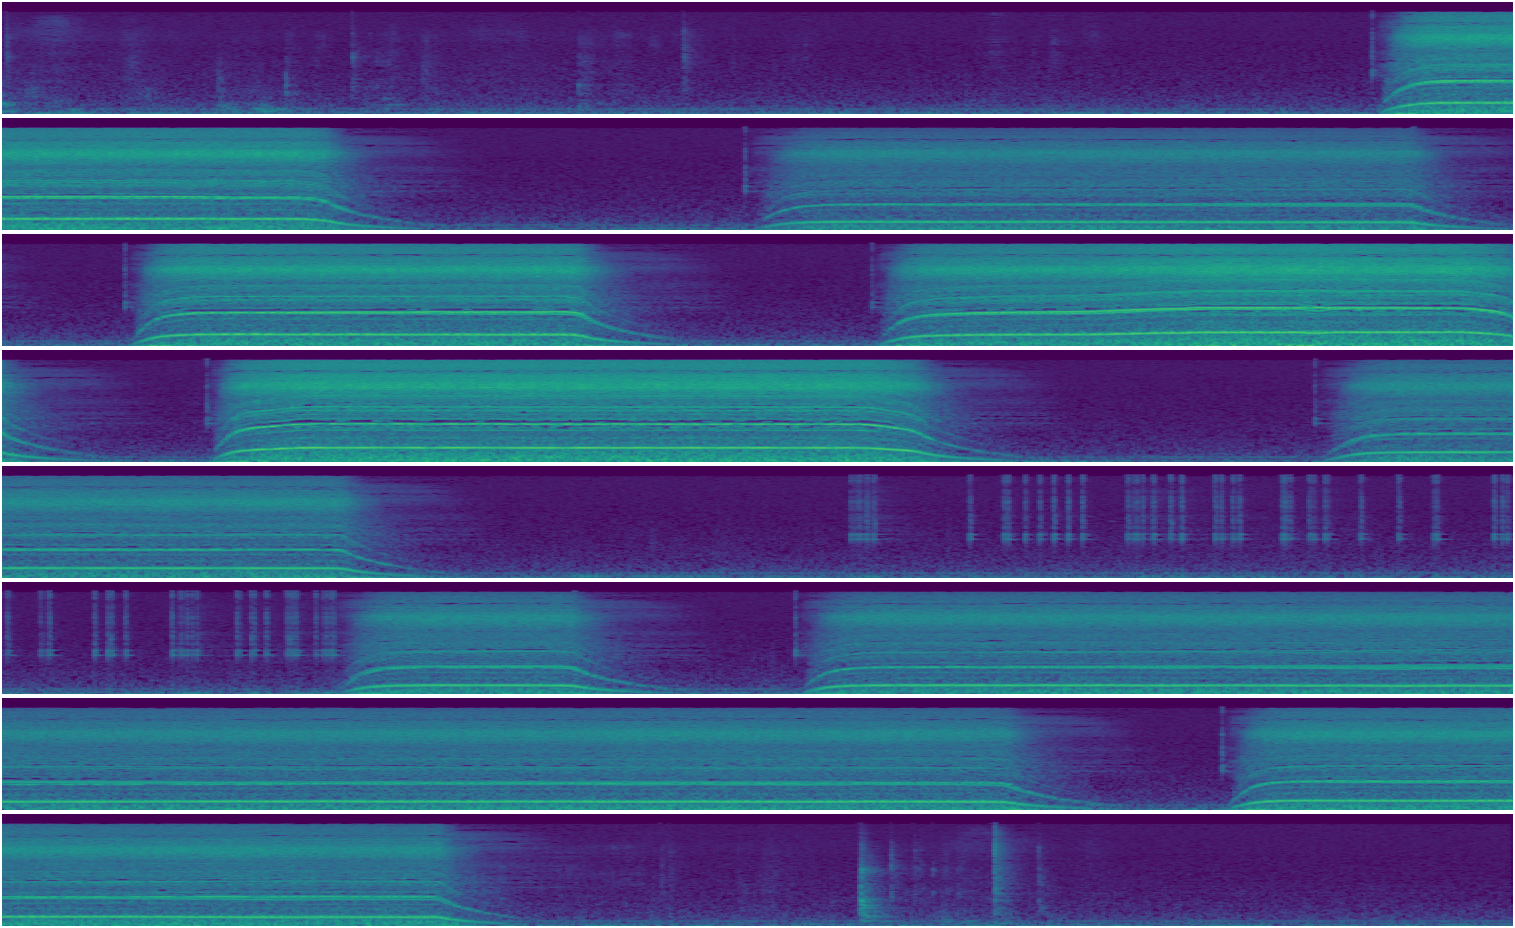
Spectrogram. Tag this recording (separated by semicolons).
flying; mini; off; quadcopter; wind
